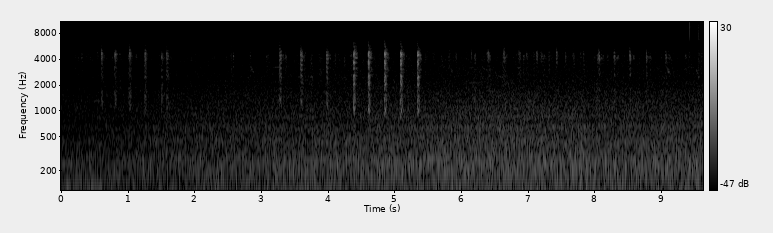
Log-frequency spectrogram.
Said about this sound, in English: In this practice, we have landed in the Kalahari Desert of South Africa in the evening. You can hear the winds blowing and the quiet call of the barking gecko.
